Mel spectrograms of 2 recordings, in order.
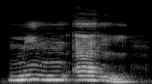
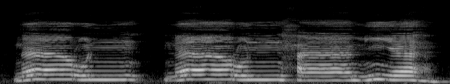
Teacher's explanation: It's min ahl, a clear noon, clear alif, there is no gunna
